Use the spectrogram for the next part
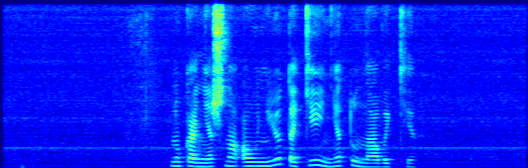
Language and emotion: Russian, neutral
